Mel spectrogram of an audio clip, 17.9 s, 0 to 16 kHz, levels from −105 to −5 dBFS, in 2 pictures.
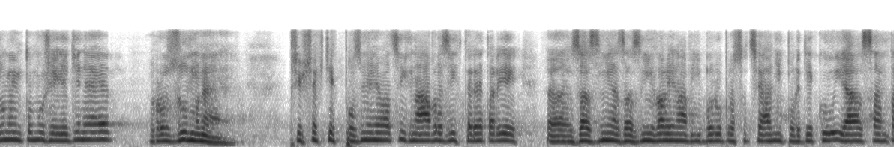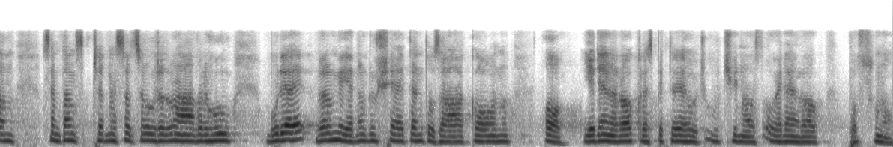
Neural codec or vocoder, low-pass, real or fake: codec, 16 kHz, 2 kbps, FreqCodec, smaller model; 7.2 kHz; fake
